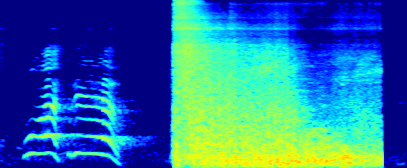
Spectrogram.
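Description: A single loud, sustained roar of an artillery gun firing follows a brief shouted order, the blast filling the space for about two seconds before cutting off.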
